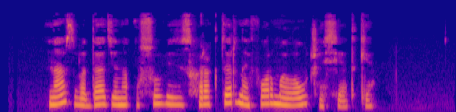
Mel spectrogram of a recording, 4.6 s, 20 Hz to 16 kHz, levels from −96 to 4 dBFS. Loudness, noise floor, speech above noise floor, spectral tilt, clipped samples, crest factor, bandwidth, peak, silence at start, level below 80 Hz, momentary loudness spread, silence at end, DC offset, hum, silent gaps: -28 LUFS; -70 dBFS; 42 dB; -5.5 dB/octave; under 0.1%; 18 dB; 11 kHz; -10 dBFS; 0.5 s; -74 dBFS; 11 LU; 0.85 s; under 0.1%; none; none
